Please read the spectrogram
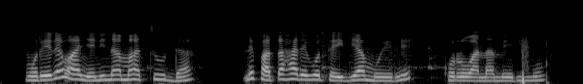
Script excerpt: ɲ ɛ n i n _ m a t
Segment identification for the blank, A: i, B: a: B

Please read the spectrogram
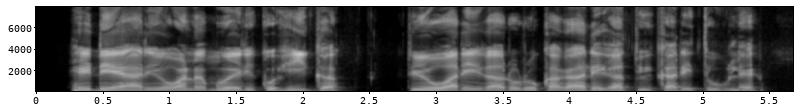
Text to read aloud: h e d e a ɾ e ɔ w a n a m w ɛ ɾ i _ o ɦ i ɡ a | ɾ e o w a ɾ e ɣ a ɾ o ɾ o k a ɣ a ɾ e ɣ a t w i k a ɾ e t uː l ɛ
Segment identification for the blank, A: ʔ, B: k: B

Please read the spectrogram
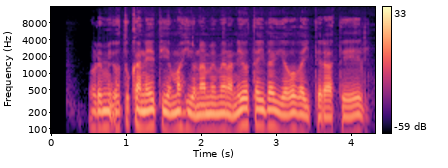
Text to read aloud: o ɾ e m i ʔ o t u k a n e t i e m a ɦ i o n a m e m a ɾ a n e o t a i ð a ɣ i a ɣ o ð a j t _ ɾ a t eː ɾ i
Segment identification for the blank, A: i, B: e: B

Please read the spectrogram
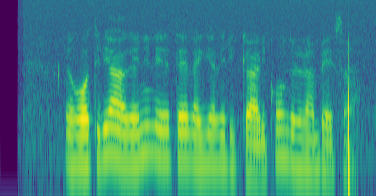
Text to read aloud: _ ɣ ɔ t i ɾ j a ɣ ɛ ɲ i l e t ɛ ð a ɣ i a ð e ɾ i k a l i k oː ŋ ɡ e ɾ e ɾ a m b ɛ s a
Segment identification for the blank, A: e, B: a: A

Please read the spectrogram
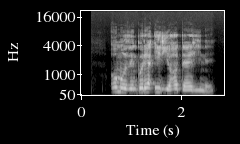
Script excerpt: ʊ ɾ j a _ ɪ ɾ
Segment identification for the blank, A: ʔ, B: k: A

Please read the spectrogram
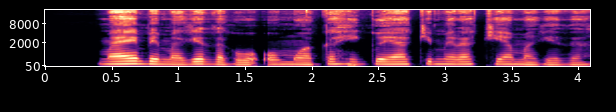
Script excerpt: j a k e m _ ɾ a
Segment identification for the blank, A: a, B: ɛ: B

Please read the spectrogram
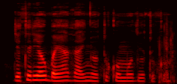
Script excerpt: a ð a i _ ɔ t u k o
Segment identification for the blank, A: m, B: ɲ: B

